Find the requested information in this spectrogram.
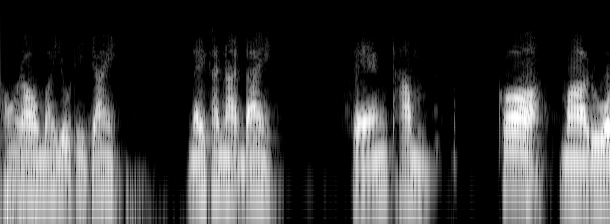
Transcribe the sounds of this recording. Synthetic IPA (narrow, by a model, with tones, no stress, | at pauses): kʰɔː˩˦ŋɾa˧wmaː˧juː˨˩t̪ʰiː˥˩t͡ɕa˧j | na˧jkʰa˧naː˨˩t̪̚da˧j | sɛː˩˦ŋt̪ʰa˧m | kɔː˥˩maː˧ɾu˧ə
